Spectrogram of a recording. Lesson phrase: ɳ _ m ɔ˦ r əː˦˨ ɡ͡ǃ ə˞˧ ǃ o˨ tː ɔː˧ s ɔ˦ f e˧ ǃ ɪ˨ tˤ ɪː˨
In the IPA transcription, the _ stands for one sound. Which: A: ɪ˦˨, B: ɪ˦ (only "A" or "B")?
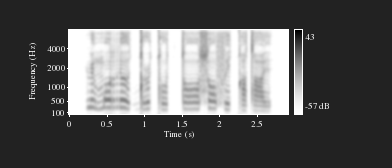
A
